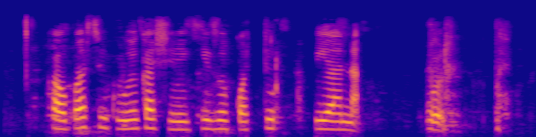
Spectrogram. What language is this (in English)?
Swahili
